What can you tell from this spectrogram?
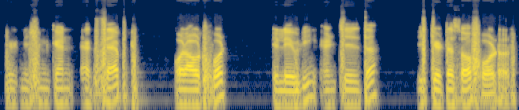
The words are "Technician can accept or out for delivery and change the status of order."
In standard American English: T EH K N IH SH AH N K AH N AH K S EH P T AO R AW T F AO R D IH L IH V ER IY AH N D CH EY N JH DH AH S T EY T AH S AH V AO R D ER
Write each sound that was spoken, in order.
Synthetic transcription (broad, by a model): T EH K N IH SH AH N K AH N AH K S EH P T AO R AW T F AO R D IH L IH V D IY AH N D CH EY JH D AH S T EY T AH S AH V AO R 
